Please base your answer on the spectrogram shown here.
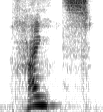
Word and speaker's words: Heinz: You would just probably pronounce it if you were in Germany. Heinz.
